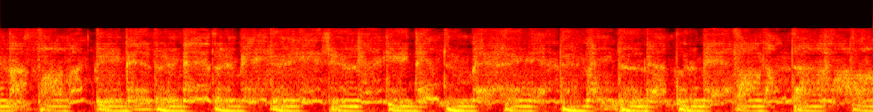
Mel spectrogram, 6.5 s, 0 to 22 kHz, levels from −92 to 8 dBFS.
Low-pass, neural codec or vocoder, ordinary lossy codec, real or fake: none; codec, 16 kHz, 4.8 kbps, FACodec; none; fake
